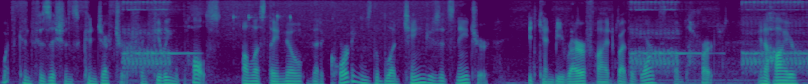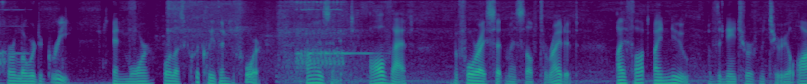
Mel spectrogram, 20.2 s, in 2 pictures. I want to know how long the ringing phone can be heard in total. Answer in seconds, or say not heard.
5 s.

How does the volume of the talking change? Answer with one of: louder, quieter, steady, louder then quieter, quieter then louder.
steady.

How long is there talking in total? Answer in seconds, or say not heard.
20 s.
